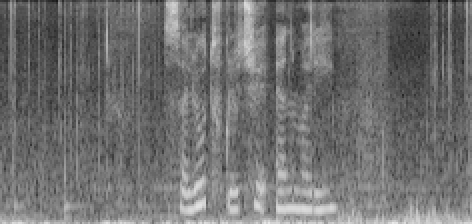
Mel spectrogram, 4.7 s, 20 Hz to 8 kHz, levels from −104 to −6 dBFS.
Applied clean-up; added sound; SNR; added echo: none; Crackle; 0 dB; none.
